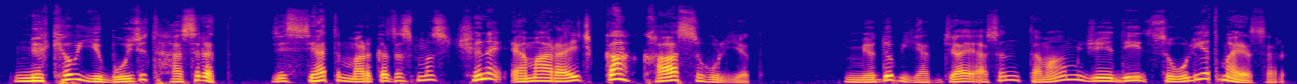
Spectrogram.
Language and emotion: Kashmiri, surprised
